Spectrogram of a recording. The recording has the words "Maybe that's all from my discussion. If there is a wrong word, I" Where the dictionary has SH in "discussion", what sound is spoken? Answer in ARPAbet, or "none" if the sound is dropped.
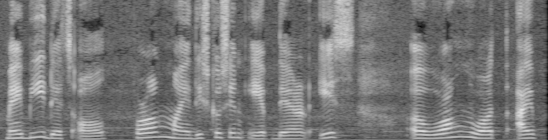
S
